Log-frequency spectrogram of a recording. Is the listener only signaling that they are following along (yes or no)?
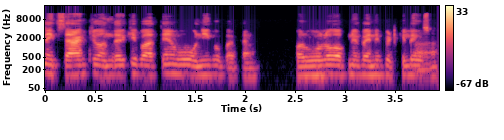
yes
